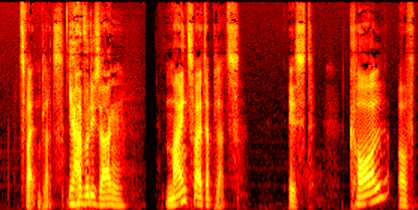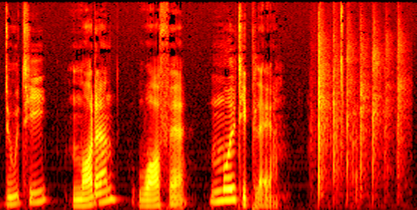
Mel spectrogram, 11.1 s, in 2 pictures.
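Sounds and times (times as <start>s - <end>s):
speech: 0.4s - 3.2s, 3.8s - 9.4s
person clapping: 9.7s - 11.1s.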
